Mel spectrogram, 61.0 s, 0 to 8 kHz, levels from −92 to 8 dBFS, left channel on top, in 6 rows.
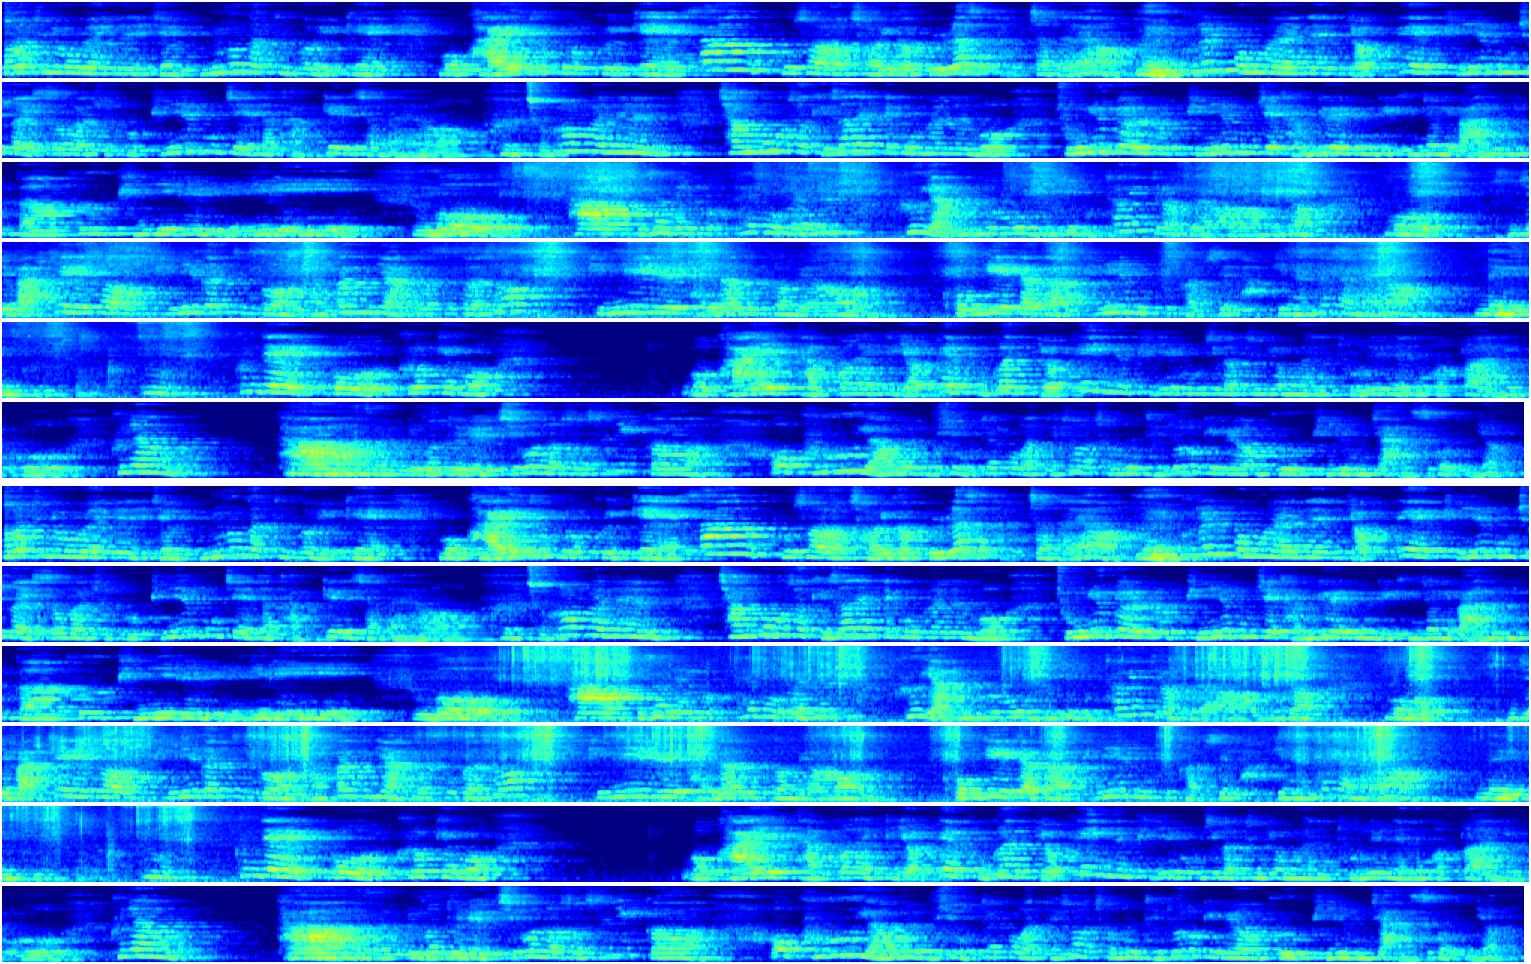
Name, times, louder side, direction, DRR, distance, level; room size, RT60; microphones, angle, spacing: voice 1, 0.0-7.7 7.9-13.5 13.9-23.8 24.1-29.9 30.4-36.4 36.8-40.0 41.6-41.9 42.3-44.2 45.2-52.1 52.7-53.2 53.6-60.8, right 1 dB, 20° right, -6 dB, 1.3 m, -41 dB
voice 2, 13.4-13.9 23.1-23.5 40.4-41.4 52.8-54.1, left 1 dB, 40° left, -2 dB, 0.6 m, -40 dB
sound 1, 23.3-42.5, right 8 dB, 80° right, 0.3 m, -44 dB
6.2 x 2.4 x 2.8 m, 0.98 s
head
